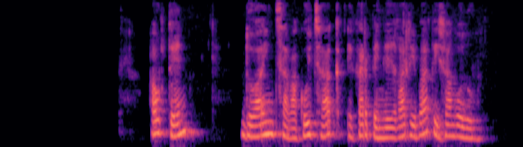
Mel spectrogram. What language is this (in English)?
Basque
